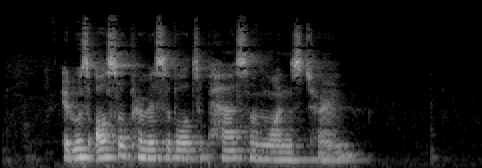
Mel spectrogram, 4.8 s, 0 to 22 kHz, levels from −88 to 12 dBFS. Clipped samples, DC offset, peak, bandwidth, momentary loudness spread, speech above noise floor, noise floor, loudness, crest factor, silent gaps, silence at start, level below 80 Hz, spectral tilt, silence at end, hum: under 0.1%; under 0.1%; -8 dBFS; 15.5 kHz; 12 LU; 50 dB; -75 dBFS; -24 LUFS; 20 dB; none; 0.6 s; -64 dBFS; -3.5 dB/octave; 1.25 s; none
